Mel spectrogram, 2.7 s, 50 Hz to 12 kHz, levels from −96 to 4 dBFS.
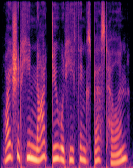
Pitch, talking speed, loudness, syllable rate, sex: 225 Hz, 225 wpm, -15 LUFS, 4.5 syllables/s, female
